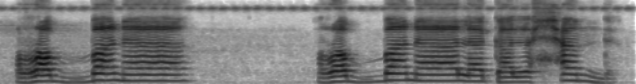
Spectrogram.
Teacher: नून के साथ अलिफ है, इसको एक अलिफ की मिकदार लंबा करें।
